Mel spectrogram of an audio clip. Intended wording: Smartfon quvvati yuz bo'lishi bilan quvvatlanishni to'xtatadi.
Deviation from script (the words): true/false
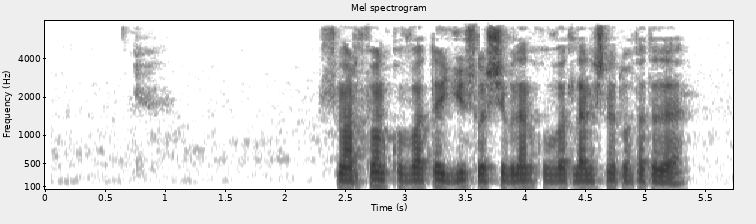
false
